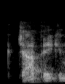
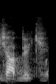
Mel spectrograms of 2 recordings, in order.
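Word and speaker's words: Čapek: Eu não sei se tu, colo se tu colocaria, o Aí o, o, quem souber a pronúncia vai me perdoar, do cara é o Capek. Chapek, não é? É, Chapek, é. – é. eu aprendi Chapek, depois de um é.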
